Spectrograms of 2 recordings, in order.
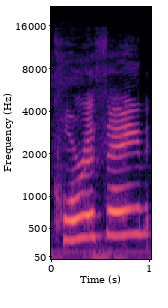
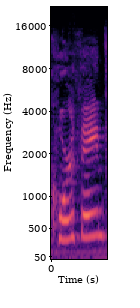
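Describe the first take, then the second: First: The name has an extra vowel after the 'r'. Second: The name has no vowel after the 'r'. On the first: The speaker calls it right. "there's an a in there" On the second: The speaker calls it wrong. "I've been saying Corthane for so long"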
